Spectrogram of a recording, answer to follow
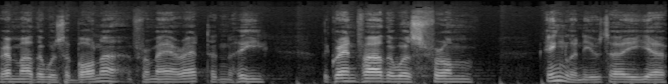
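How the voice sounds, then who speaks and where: Here a man with a rural Australian accent speaks at a moderate pace. His pitch is medium and his intonation fairly even. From rural Victoria, Australia. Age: 70s. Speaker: local resident sharing memories. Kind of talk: group reminiscence.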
